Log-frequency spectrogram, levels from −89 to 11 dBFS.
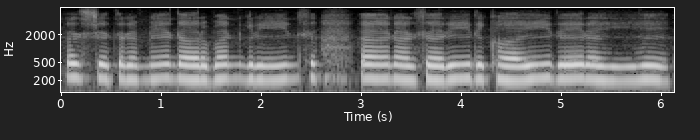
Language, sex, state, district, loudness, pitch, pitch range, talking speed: Hindi, female, Madhya Pradesh, Bhopal, -13 LUFS, 215 Hz, 205-220 Hz, 100 wpm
